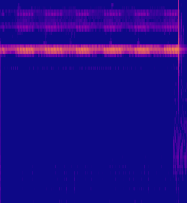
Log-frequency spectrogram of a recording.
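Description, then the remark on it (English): Crickets chirp steadily in a continuous high-pitched trill with faint pulsing rhythm, fairly quiet and alone, ending with a brief soft click or thump. “We have our crickets here.”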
